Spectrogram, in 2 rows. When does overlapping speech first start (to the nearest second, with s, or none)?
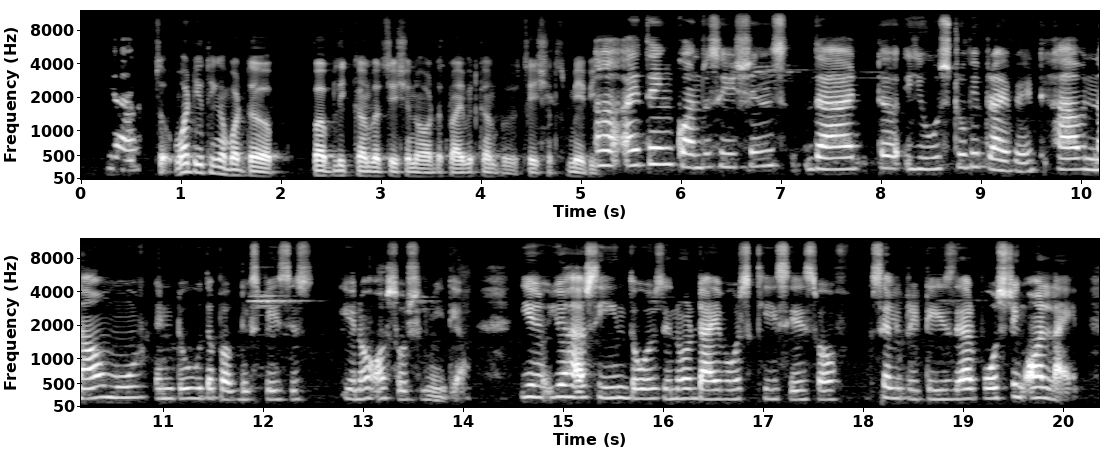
none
